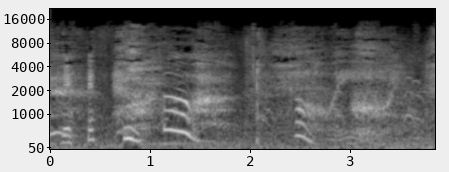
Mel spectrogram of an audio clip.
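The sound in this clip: A person pants and catches their breath in a few short voiced gasps with falling pitch, separated by brief pauses.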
